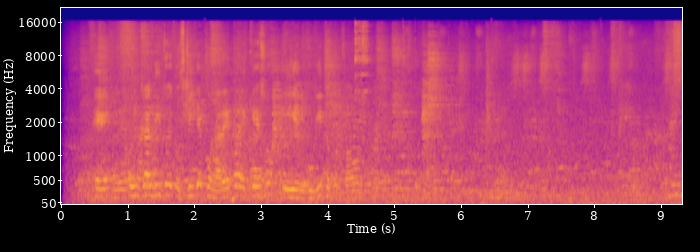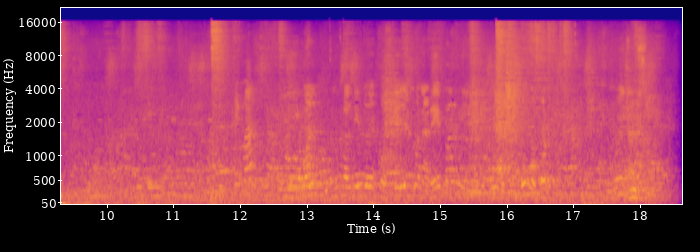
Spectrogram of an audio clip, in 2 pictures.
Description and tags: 20Toma1PALOMINORestauranteVOCESCaldodecostilla
field-recording, grabacion-de-campo, paisaje-sonoro, palomino-sounds, proyecto-SIAS-UAN, SIAS-UAN-project, sonidos-de-palomino, soundscape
